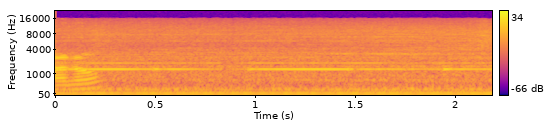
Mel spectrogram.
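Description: Motion alarm of a JLG 1350SJP self-propelled boom lift as it drives: a high electronic beep, almost continuous with short breaks, over the low drone of its diesel engine.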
